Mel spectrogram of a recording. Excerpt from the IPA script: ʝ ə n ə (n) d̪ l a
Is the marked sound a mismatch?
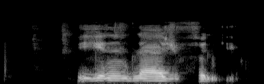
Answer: no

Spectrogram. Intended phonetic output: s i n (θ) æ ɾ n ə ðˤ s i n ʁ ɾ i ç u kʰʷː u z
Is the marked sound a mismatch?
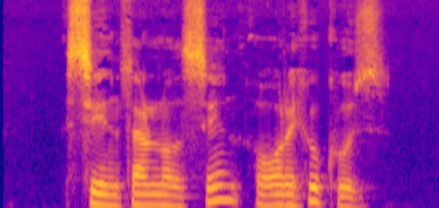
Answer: no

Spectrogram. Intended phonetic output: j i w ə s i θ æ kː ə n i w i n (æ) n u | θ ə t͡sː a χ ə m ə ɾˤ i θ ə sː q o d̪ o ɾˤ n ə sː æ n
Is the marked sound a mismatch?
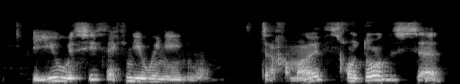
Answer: yes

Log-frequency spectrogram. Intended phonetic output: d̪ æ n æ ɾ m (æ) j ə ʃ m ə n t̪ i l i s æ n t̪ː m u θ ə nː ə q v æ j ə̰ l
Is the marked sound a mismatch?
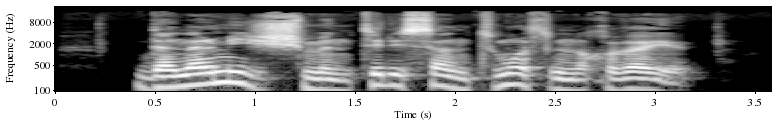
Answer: yes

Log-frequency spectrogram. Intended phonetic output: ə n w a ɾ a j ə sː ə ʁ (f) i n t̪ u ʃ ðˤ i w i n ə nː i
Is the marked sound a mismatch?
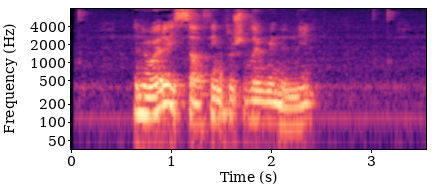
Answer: yes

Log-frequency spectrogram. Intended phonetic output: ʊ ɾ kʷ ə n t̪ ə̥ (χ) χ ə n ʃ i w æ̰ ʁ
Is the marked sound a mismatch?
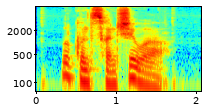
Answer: yes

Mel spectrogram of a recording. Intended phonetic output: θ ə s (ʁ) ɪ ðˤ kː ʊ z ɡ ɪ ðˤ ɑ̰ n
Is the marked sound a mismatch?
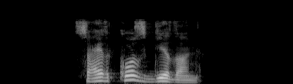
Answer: yes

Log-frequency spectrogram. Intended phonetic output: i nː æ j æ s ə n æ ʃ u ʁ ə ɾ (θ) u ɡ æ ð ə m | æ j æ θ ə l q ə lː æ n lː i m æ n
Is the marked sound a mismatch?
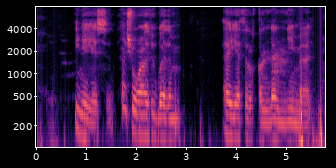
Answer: no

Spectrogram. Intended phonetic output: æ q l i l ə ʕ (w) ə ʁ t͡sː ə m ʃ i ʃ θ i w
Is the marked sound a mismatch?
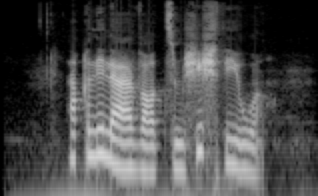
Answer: yes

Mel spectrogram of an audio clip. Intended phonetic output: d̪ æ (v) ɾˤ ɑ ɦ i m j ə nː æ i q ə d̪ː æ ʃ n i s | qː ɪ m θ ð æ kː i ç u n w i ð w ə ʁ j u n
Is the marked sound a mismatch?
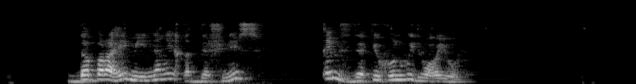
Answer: yes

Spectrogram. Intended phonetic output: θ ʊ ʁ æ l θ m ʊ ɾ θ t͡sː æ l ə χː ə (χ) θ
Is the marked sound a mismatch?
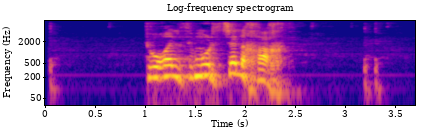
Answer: no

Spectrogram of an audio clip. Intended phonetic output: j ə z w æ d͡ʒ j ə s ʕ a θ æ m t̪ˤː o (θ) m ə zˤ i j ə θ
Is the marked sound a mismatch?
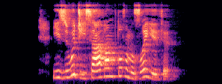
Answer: no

